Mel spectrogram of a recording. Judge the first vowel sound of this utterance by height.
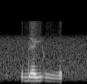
mid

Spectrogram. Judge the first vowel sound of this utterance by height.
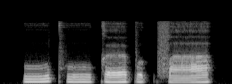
high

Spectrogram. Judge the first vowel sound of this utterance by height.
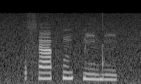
low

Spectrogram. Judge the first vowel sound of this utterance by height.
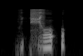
mid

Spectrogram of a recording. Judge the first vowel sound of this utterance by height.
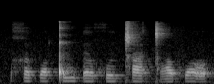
mid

